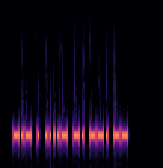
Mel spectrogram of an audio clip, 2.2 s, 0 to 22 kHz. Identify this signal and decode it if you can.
Morse code, heard as a keyed tone, about 46 wpm, 700 Hz. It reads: KE4NGM
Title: USA Call Signs - 6 Characters - 6x Character Spacing - 45wpm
